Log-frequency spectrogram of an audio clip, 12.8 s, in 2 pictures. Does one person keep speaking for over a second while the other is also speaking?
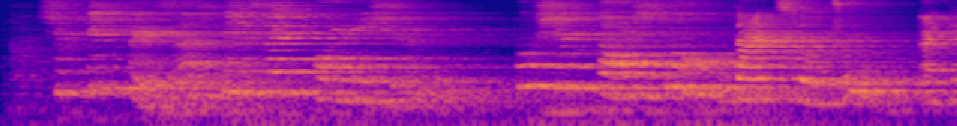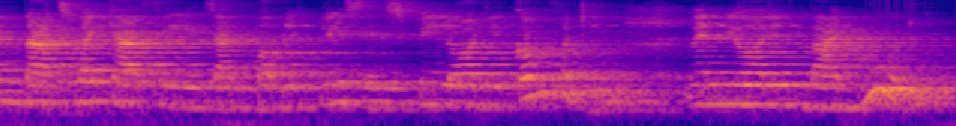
No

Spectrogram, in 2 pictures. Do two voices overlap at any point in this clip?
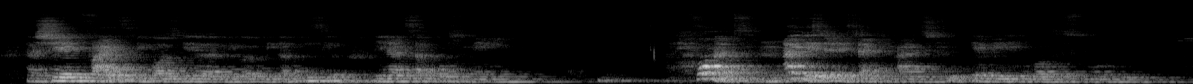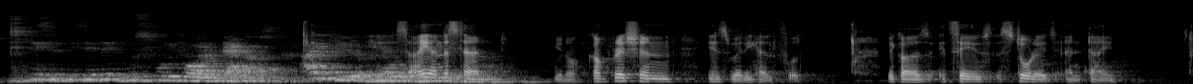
Yes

